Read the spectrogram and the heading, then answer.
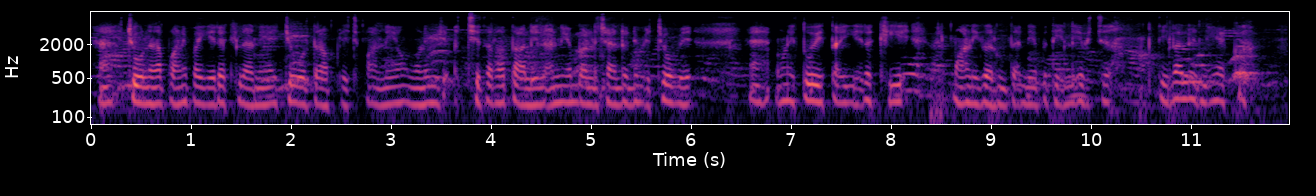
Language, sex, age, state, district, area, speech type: Dogri, female, 30-45, Jammu and Kashmir, Samba, urban, spontaneous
